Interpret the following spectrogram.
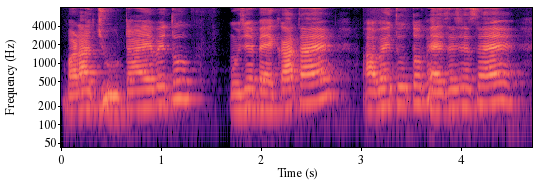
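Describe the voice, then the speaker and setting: A woman's voice: mid-range voice, a little slow, natural voice. A boisterous young strongman read by a woman teacher chants and taunts at full voice. He is carefree and cocky, read as part of a class play. The voice stays close to the teacher's everyday one. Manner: loud chanting and laughing. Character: mighty carefree young man, loud and mocking.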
